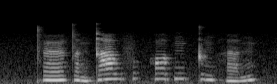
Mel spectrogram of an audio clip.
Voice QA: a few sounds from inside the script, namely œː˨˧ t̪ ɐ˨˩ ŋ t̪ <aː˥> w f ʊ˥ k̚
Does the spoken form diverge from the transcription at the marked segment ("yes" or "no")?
no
